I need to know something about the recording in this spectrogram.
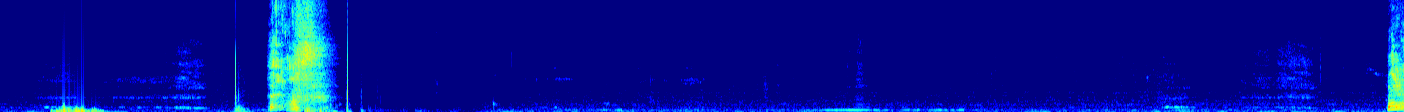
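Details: Person sneezing into their elbow: a quick in-breath followed by one loud, forceful sneeze, then quiet with faint room sounds.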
